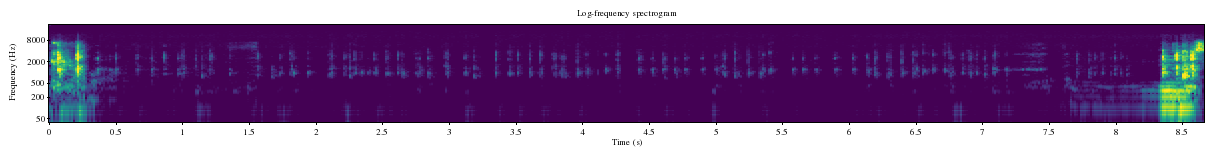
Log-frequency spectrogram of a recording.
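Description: A computer keyboard clatters with quick, irregular keystrokes, light and close, running steadily for several seconds with short pauses. A louder burst of noise lands at the very start and end.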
